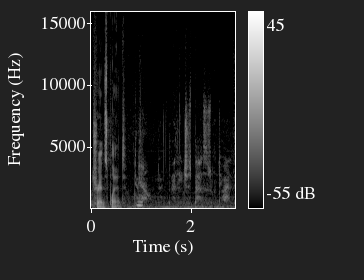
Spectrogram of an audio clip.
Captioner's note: whispering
